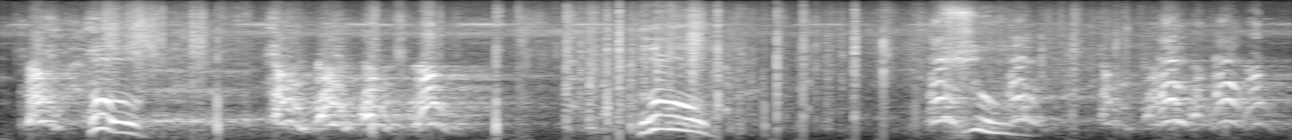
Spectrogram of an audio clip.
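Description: Several dogs bark and yelp in a Malayalam film scene, sharp repeated barks coming in clusters, some with a whimpering pitch, while people speak in between and over them.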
